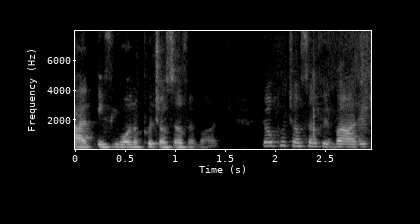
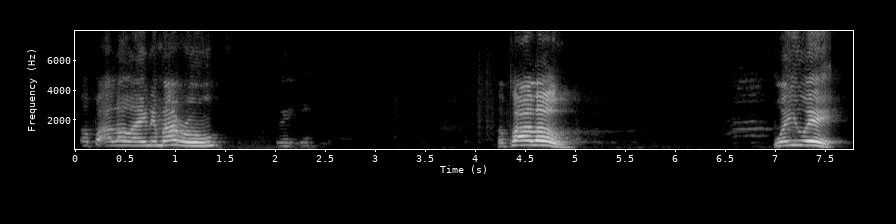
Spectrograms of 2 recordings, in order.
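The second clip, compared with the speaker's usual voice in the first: calling out; 6 semitones higher, 12 dB louder than usual. Real, not acted. Calling out for Apollo in the house.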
